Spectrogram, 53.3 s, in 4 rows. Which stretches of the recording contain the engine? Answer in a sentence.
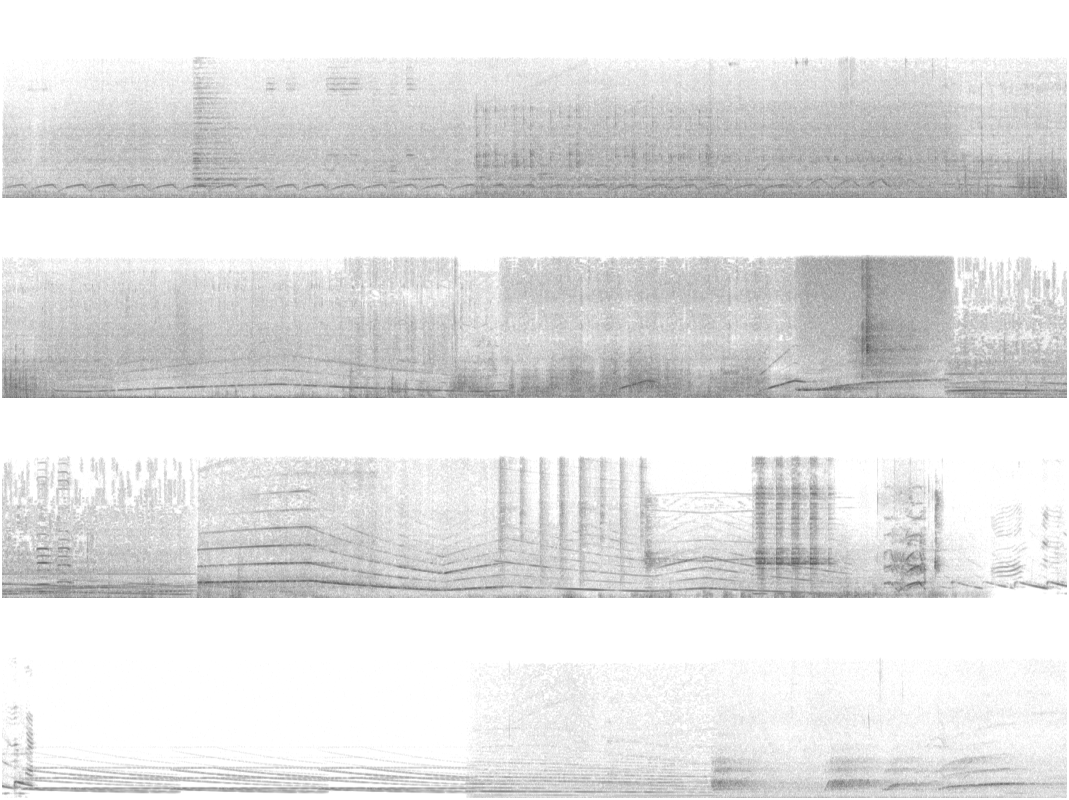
The engine can be heard from 5.8 to 14.7 s.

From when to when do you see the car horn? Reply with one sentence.
The car horn can be heard from 2.4 to 3.4 s, from 27.1 to 27.5 s and from 36.0 to 37.0 s.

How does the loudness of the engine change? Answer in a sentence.
The loudness of the engine stays about the same.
